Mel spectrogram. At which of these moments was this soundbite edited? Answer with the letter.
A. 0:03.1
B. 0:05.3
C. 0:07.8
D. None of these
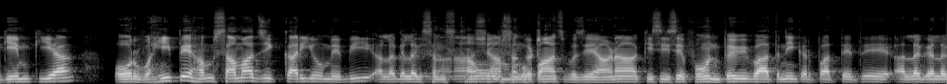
B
